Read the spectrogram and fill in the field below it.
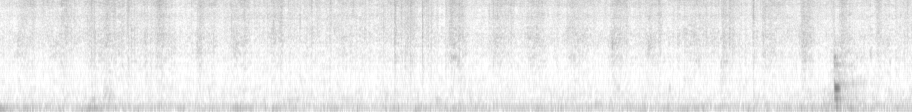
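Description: Food sizzles faintly in a hot cast iron pan while ingredients are stirred, a soft steady frying hiss with scattered scraping strokes and a brief clack near the end.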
